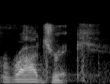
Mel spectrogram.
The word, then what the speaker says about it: Roderick: Well, Remember, it's pronounced Roderick when they sing.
